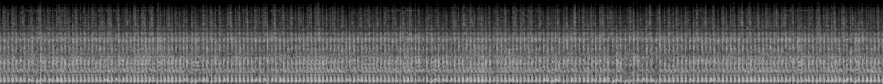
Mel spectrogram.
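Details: Drift go-kart small single with stage 1 kit, first start after sitting over a year: steady buzz but idle hunts, never settles; owner suspects it just needs running; unstable idle.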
